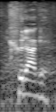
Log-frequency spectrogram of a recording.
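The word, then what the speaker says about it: くらげ: Alright, so our first answer is jellyfish, which of course in Japanese you pronounce kurage.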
